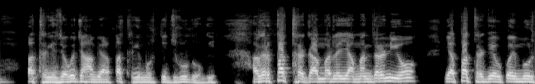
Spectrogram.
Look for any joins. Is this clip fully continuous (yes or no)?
yes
